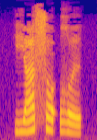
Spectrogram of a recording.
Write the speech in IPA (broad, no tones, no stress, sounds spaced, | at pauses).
j a s ɔ ʔ ʁʷ ɘ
